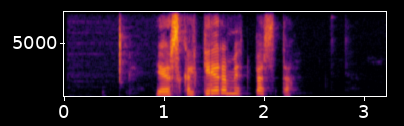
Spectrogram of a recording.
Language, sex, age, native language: Icelandic, female, 40-49, Icelandic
